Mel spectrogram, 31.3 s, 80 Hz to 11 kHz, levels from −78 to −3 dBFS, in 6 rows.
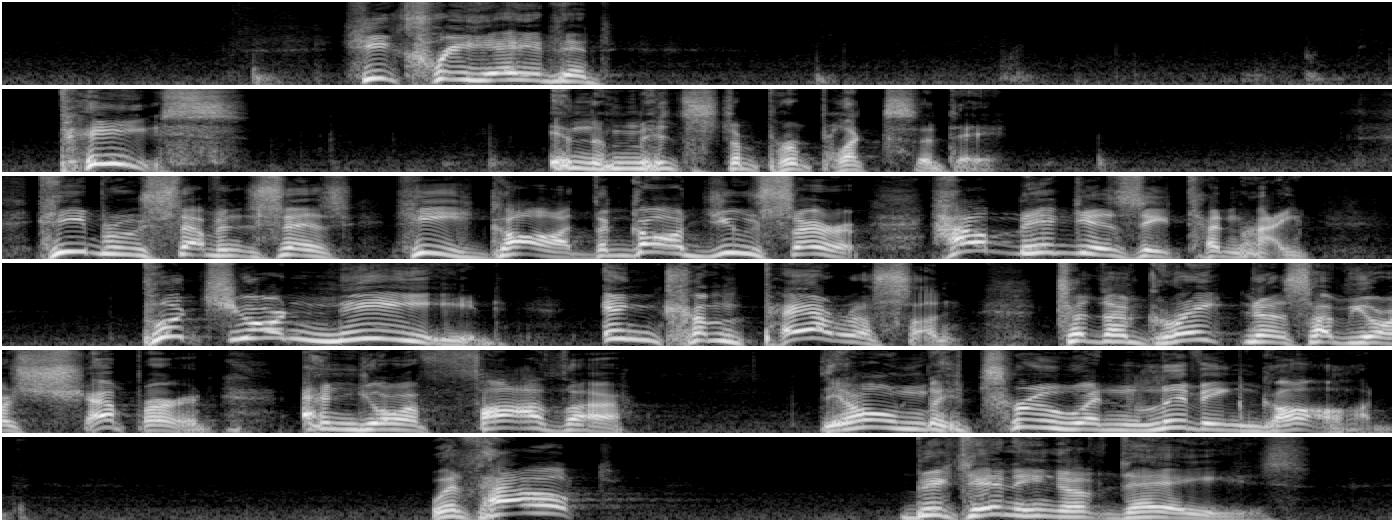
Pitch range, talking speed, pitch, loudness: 180-260 Hz, 90 wpm, 215 Hz, -16 LUFS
